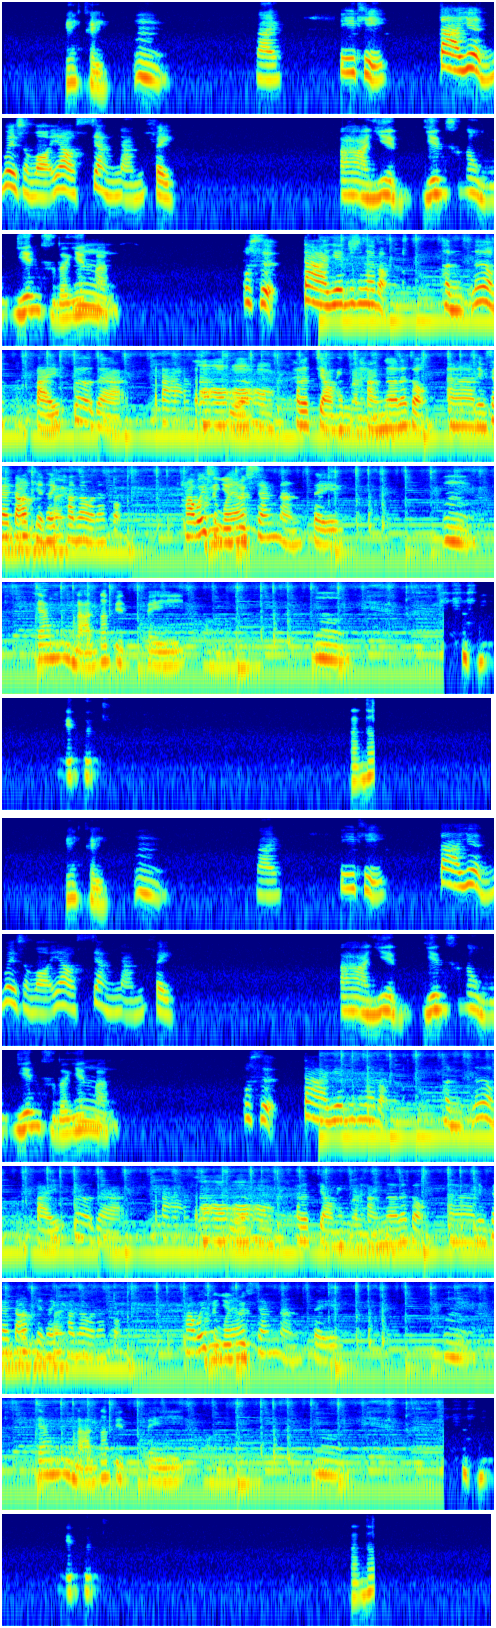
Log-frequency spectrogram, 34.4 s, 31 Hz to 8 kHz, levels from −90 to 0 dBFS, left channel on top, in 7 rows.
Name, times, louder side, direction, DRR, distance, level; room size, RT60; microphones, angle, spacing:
voice 1, 0.6-1.1 8.3-10.9 16.7-17.5 18.0-18.7 19.7-20.3 21.7-22.2 24.9-27.2 29.4-29.5 30.2-30.5 33.0-33.3, left 2 dB, 55° left, 1.5 m, -28 dB
voice 2, 1.3-1.6 2.5-2.8 3.4-3.8 4.4-6.6 10.5-11.0 12.3-12.6 12.9-13.7 14.2-16.0 16.4-17.3 17.7-20.9 21.5-23.1 24.1-24.5 27.7-28.1 29.2-29.3, left 7 dB, 85° left, 0.4 m, -24 dB
sound 1, 13.0-29.0, equal, 5° left, 3.2 m, -36 dB
head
